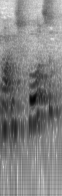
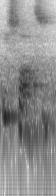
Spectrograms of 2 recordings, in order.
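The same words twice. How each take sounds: First: "esforço" with a closed o, like "ô". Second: "esforço" with an open o, like "ó". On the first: Teacher showing the noun, "esforço" with a closed o. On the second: Teacher showing the verb, "esforço" with an open o. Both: Shown as a demonstration. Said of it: "es-, esforço, verbo".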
